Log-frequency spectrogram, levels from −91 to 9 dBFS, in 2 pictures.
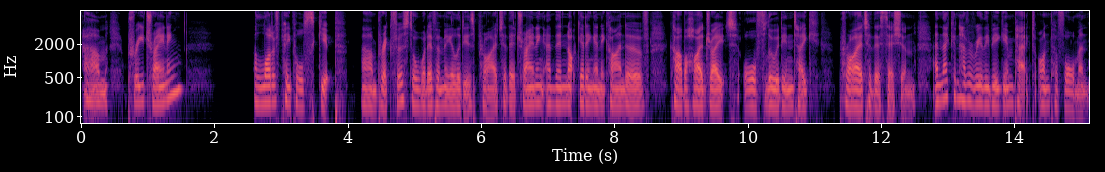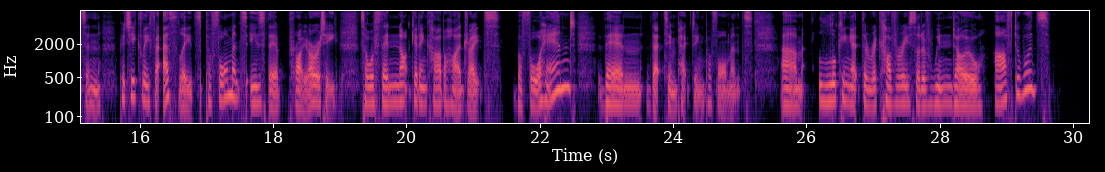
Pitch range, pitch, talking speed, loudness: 165-195 Hz, 175 Hz, 145 wpm, -32 LUFS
